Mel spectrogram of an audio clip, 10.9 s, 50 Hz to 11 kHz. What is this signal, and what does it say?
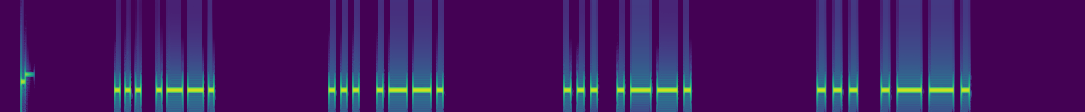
Morse code, heard as a keyed tone, about 20 wpm, 700 Hz. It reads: SP SP SP SP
